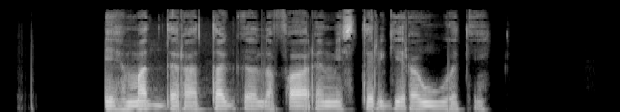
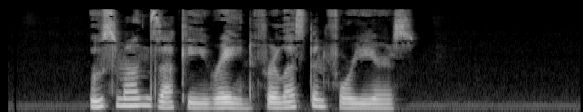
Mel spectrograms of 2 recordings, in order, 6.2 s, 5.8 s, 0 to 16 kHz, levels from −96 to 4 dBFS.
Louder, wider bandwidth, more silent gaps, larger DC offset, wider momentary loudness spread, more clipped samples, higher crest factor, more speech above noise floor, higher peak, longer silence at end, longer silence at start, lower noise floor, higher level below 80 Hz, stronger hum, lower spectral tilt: first, -20 LUFS vs -24 LUFS; about the same, 11.5 kHz vs 11.5 kHz; first, 3.57-3.61 s vs none; neither; about the same, 9 LU vs 7 LU; neither; about the same, 22 dB vs 20 dB; first, over 70 dB vs 40 dB; first, 0 dBFS vs -6 dBFS; second, 1.35 s vs 1.7 s; first, 1.05 s vs 0.9 s; first, under -90 dBFS vs -63 dBFS; first, -54 dBFS vs -72 dBFS; neither; about the same, -4 dB/octave vs -5 dB/octave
